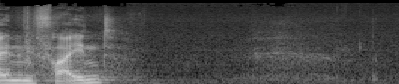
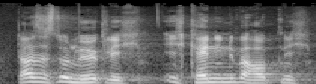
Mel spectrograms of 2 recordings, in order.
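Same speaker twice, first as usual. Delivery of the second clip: higher, louder protest; Peter protesting; 5 semitones higher, 9 dB louder than usual. Acted. Peter denying Jesus to the servant girl, louder and higher. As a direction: push the denial away hard. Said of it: "Doch Petrus widersprach".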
